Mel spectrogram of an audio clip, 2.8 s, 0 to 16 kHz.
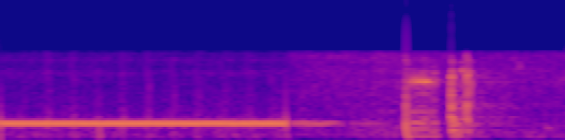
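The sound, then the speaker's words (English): A steady telephone dial tone hums for over a second, then cuts off; after a short pause, a few quick, thin electronic keypad beeps follow as a number is dialed. It is the start of a phone call to the DEP on January 9, 2014, about the Elk River chemical spill near Charleston. “She brings us the story of the Elk River chemical spill, a story that begins with a phone call.”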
